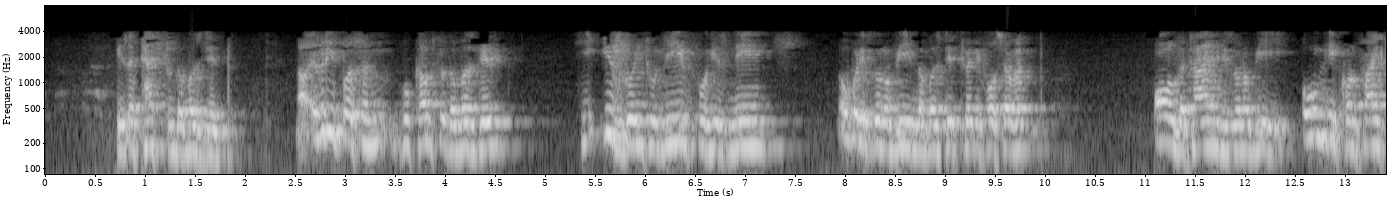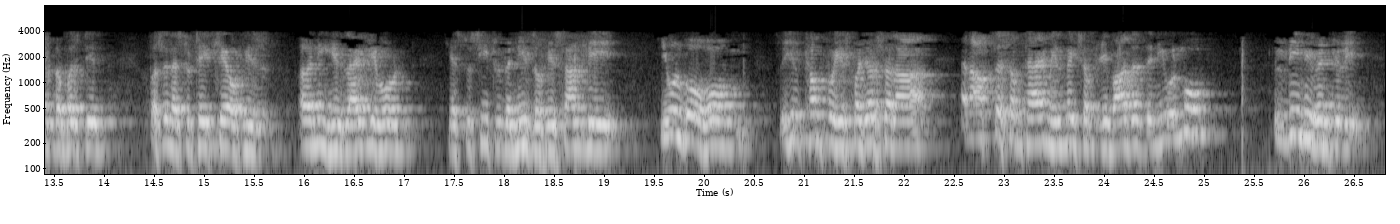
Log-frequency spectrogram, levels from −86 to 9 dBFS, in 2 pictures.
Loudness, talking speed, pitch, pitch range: -12 LUFS, 195 wpm, 175 Hz, 165-190 Hz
